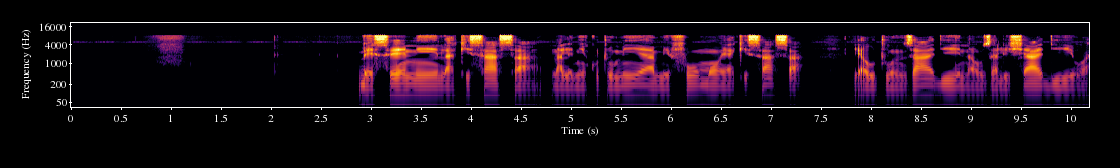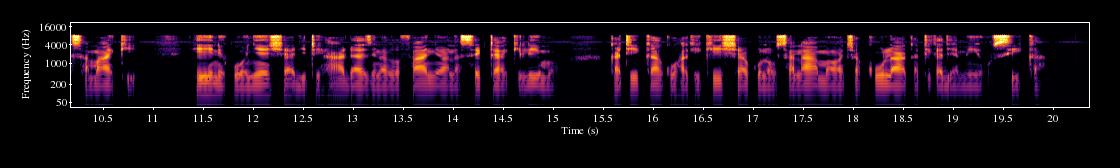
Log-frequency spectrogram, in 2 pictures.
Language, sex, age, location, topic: Swahili, male, 25-35, Dar es Salaam, agriculture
